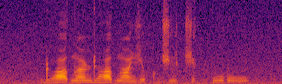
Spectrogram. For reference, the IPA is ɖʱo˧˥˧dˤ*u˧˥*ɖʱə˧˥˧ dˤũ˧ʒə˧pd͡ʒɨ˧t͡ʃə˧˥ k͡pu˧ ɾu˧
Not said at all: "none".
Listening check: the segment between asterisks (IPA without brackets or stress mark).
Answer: ũ˧˥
